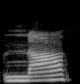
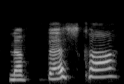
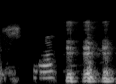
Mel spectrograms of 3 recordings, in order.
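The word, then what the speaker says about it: נַפְשְׁךָ: Oh, it is pronounced. Okay, so Nafshka Nafeshka. There you go. Nafeshka.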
